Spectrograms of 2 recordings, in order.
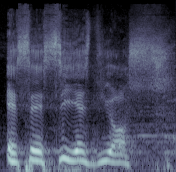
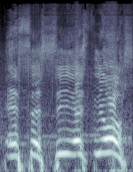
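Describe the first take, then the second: First: Awed hush. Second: Much louder, higher, slow cry; exultant shout. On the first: People fall down worshipping. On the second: The people on the ground crying out that the God of Elijah is God, loud and exultant. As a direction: burst out in triumphant praise. People proclaim after the fire. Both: Acted.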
